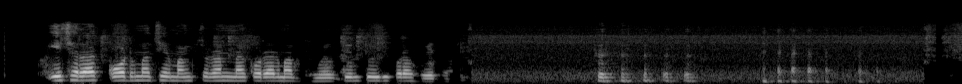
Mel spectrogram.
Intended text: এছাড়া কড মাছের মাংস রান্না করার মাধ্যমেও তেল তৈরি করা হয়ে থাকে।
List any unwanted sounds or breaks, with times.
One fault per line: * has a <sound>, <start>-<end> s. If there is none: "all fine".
* has a laugh, 5.9-7.0 s
* has a laugh, 7.6-9.1 s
